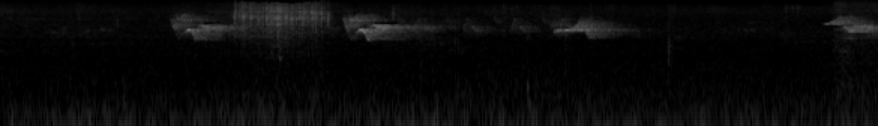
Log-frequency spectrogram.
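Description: Quiet woodland with a few faint, short bird calls, one every second or so.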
